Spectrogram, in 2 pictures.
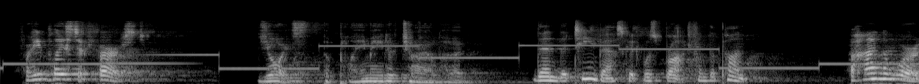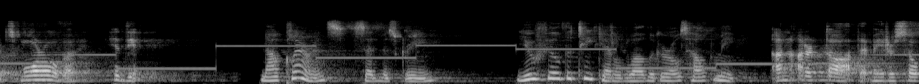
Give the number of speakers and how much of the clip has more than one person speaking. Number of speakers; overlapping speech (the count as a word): three, no overlap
